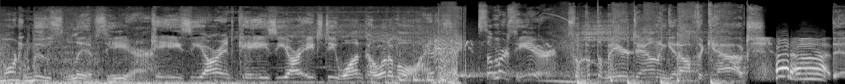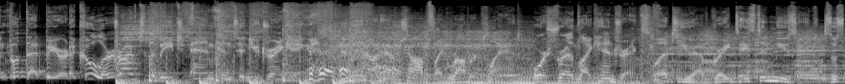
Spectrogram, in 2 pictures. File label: Classic Rock Imaging VO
